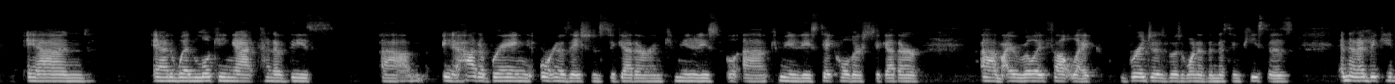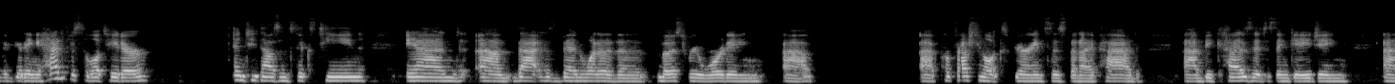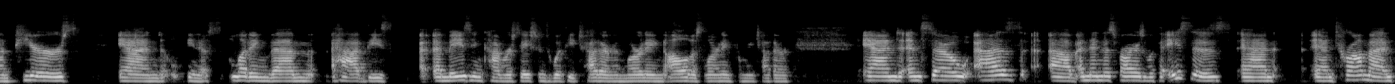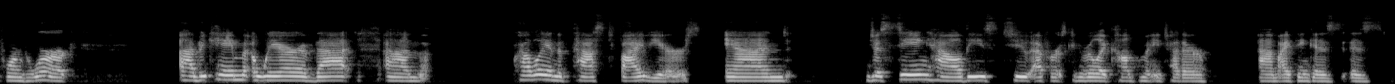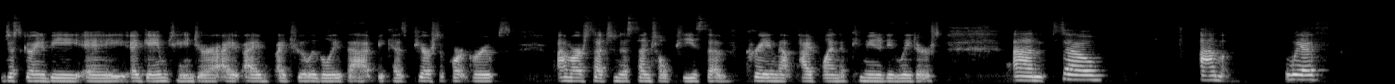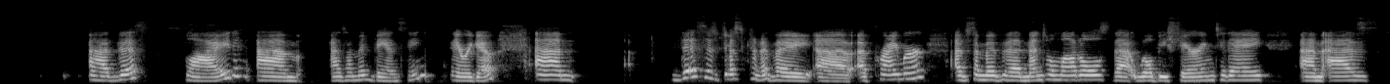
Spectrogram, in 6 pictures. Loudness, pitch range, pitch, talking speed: -20 LUFS, 150-190 Hz, 170 Hz, 145 wpm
